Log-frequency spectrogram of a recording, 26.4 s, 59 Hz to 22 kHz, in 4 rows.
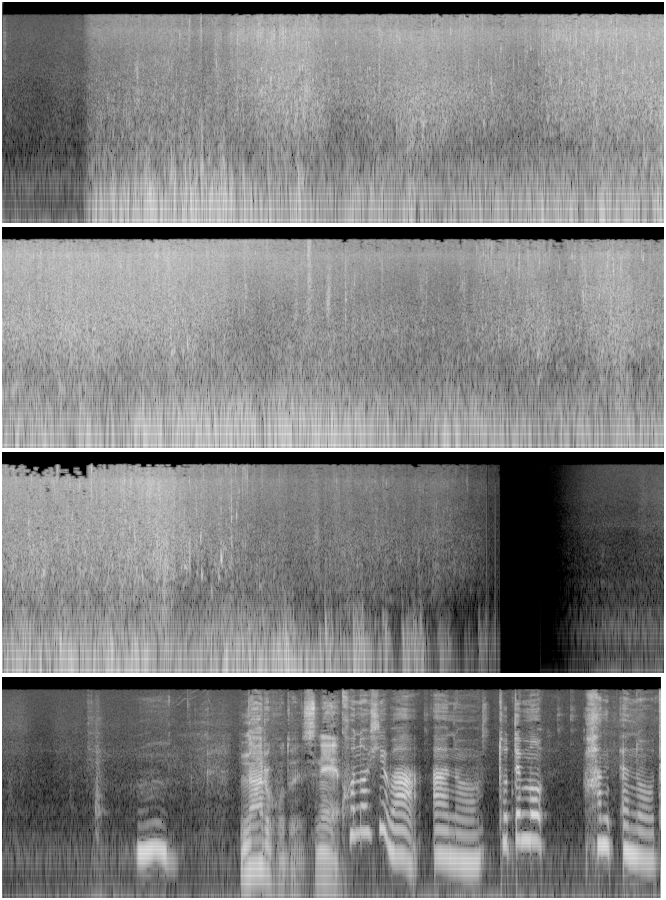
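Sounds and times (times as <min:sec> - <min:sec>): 
ocean waves washing onto the shore: 0:00.8 - 0:18.0
heavy wind buffeting the microphone: 0:00.8 - 0:18.2
speech: 0:22.4 - 0:26.4.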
